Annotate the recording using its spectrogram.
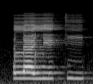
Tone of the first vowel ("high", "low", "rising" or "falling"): high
